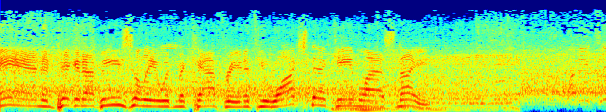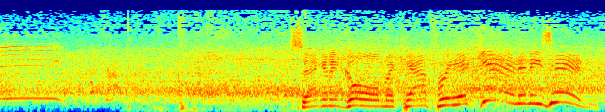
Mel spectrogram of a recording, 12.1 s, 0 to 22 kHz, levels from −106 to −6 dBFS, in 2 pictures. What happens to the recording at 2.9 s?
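At 2.9 s the audio sounds dull and muffled, its top end rolled away. This is de-emphasis applied wrongly, running from 0.95 to 4.76 s. A treble cut meant to undo pre-emphasis was applied to audio that had none, or was applied twice. It slopes smoothly downward, leaving 10 kHz about 8 dB below 1 kHz.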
